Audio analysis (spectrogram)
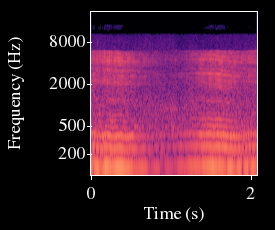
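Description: A steady, droning buzz of bees hums continuously, swelling slightly and easing back, with a strong low tone and no voices.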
